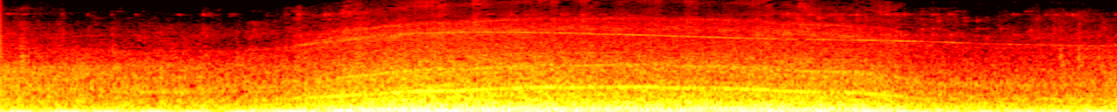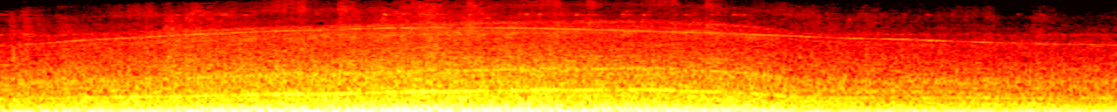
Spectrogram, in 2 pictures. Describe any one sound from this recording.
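A bus engine revs up and down twice as the bus pulls away.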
